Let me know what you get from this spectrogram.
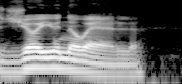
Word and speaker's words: Joyeux Noël: Joyeux Noël. – Joyeux Noël. – Is that how you say it? – Joyeux. – I think yeah, that is correct. – So, yeah, the next one is Joyeux Noël.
